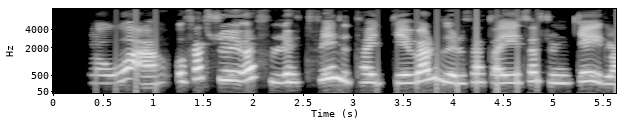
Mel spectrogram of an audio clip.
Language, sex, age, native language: Icelandic, female, 11, Icelandic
